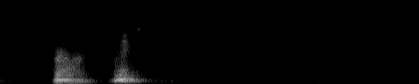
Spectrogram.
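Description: Two brief, low murmured syllables from a person's voice in the first second and a half, then near silence with a faint hiss.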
